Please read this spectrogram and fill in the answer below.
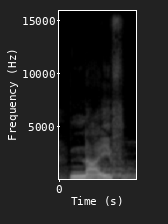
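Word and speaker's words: knife: नो, KNOW, बट के यहाँ पे साइलेंट है। नाइफ में भी के साइलेंट है, ऑल्सो नॉलेज में भी के साइलेंट है।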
